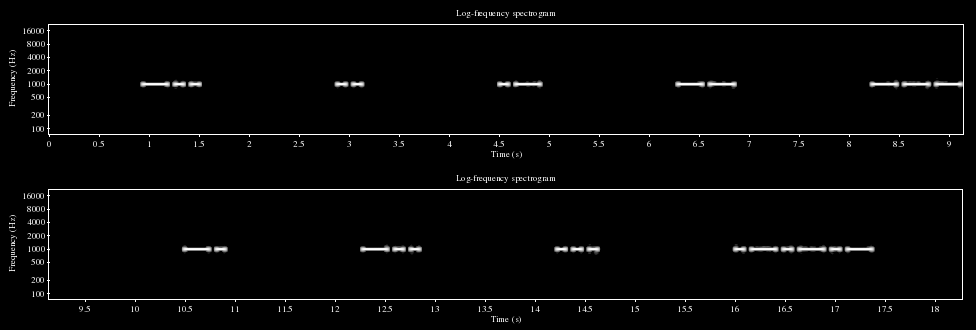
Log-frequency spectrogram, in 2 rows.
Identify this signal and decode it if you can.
Morse code, heard as a keyed tone, about 15 wpm, spaced as for 5 wpm, 1000 Hz. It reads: DIAMONDS.
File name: qotdfiles / 5wpm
